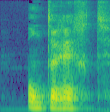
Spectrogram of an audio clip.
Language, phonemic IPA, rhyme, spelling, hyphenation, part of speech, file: Dutch, /ˌɔn.təˈrɛxt/, -ɛxt, onterecht, on‧te‧recht, adjective, Nl-onterecht.ogg
- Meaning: 1. unreasonable, unjust, unfair 2. incorrect, wrong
